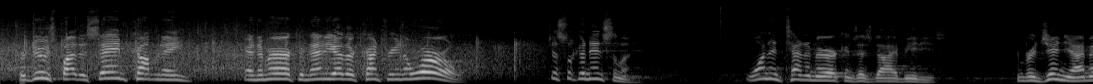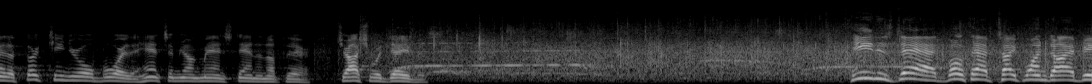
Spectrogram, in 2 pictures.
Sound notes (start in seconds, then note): 14.0 applause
